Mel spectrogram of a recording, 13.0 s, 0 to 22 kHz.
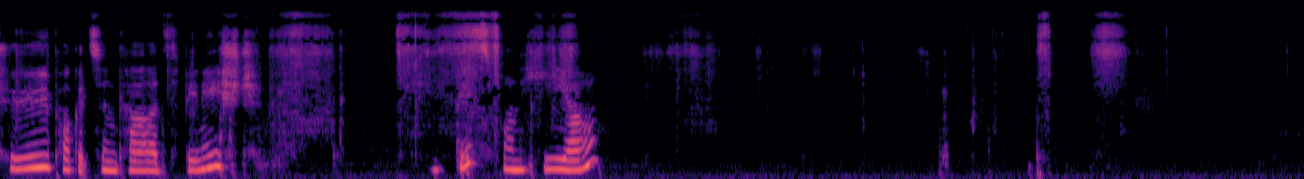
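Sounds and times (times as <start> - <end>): paper rustle: 2.2 - 11.7.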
